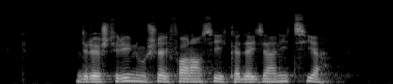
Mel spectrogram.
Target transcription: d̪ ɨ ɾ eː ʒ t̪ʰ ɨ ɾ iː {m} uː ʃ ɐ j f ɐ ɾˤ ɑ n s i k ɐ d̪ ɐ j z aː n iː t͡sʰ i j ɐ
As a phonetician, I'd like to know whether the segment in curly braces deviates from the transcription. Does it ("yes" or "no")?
yes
